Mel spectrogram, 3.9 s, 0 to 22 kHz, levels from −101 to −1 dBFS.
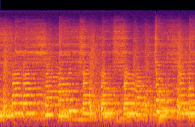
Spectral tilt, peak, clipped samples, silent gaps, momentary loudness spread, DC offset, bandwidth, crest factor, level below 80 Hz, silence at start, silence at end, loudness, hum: -3 dB/octave; -2 dBFS; under 0.1%; none; 2 LU; under 0.1%; 13.5 kHz; 12 dB; -50 dBFS; 0 s; 0 s; -14 LUFS; none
